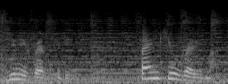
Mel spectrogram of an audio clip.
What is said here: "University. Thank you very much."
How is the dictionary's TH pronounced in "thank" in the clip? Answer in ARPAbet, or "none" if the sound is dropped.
T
